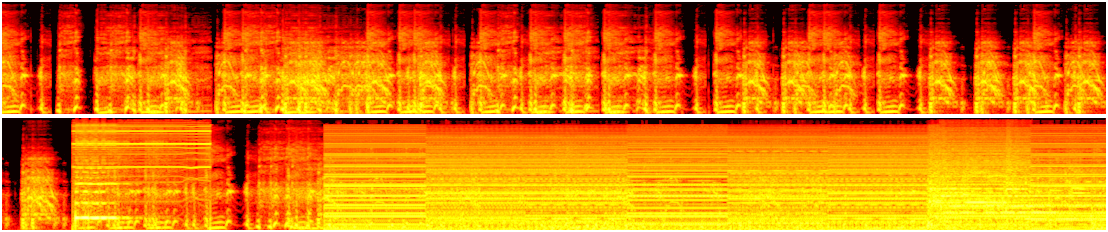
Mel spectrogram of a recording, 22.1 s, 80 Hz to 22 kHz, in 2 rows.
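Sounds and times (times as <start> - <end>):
person coughing: 0.0 - 11.0, 13.2 - 14.2.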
